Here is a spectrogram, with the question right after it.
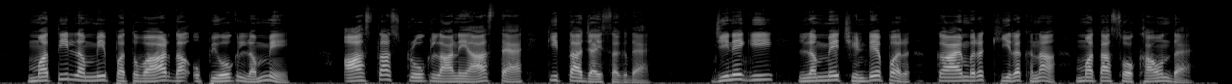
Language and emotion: Dogri, neutral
